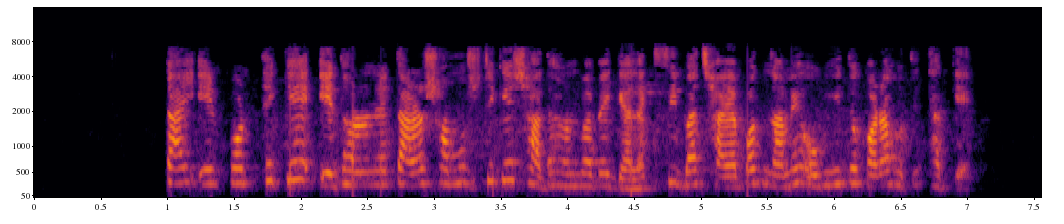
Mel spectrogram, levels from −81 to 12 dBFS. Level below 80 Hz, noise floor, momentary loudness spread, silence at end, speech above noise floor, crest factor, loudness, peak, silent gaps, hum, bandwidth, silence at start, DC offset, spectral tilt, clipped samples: -64 dBFS; -78 dBFS; 11 LU; 0.55 s; 59 dB; 18 dB; -18 LUFS; 0 dBFS; none; none; 7.8 kHz; 1 s; under 0.1%; -1.5 dB/octave; under 0.1%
